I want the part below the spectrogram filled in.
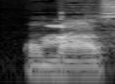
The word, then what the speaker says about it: Omos: I mean, Lashley and Amos, is that how you say his name? – Omos, sorry.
